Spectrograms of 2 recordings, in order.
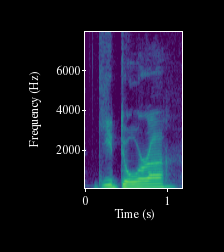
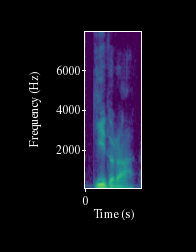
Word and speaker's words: Ghidorah: I think honestly, people say Ghidorah, and it like drives me nuts. It's actually it's supposed to all be even, generally speaking. Ghidorah. It's like you don't really emphasize one over the other.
